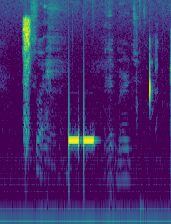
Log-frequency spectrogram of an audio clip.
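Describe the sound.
Two steady mid-pitched electronic tones beep one after the other as a phone line connects for an incoming caller, with quiet talk around them.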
